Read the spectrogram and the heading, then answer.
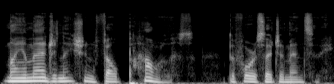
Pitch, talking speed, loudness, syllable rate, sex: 130 Hz, 125 wpm, -16 LUFS, 6.5 syllables/s, male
